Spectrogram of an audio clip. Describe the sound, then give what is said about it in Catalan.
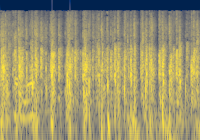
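A burst of steady applause from many hands, a dense, loud clatter of claps that carries evenly through the whole stretch without pausing. “Ole, un aplaudiment, perquè...”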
